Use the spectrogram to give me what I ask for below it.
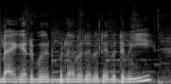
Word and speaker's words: Bangboomme: It's definitely pronounced Bangboomme.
